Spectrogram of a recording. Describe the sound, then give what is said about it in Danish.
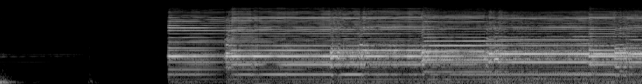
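After a brief silence, a bright, sustained melody of a traditional farewell song begins, moving through slow, steady note changes. It is loud and rich in harmonics, with no voices. “Skulle gammel ven skal jo ikke forgå.”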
